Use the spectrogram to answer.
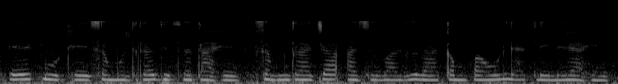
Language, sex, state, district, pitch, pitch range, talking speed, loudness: Marathi, female, Maharashtra, Pune, 210 Hz, 205-220 Hz, 95 wpm, -37 LUFS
